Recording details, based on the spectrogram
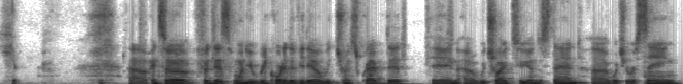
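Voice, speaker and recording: A man with a French accent speaks at a medium pitch and a moderate pace. His intonation stays fairly even. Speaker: software company representative. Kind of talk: live coding stream tutorial.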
